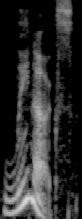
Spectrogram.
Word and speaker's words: Linux: He says we should say Linux, not Linux, and sent along a sound clip of the creator of the popular operating system who's from Finland and whose name I'm not even going to try to pronounce. Anyway, here he is offering his suggested pronunciation. – Hello, this is Linus Torvalds, and I pronounce Linux as Linux.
